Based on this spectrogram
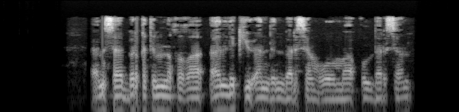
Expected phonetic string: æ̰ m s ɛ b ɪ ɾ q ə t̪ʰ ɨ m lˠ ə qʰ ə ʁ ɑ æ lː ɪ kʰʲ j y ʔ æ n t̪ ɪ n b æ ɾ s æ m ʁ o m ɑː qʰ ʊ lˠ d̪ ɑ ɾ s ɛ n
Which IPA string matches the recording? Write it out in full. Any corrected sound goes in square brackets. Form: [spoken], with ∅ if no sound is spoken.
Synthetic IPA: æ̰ m s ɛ b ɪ ɾ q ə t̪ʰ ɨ m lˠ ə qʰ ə ʁ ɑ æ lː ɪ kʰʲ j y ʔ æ n [d̪] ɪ n b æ ɾ s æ m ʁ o m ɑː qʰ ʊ lˠ d̪ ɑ ɾ s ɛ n

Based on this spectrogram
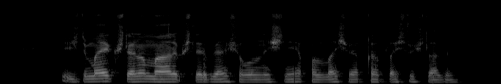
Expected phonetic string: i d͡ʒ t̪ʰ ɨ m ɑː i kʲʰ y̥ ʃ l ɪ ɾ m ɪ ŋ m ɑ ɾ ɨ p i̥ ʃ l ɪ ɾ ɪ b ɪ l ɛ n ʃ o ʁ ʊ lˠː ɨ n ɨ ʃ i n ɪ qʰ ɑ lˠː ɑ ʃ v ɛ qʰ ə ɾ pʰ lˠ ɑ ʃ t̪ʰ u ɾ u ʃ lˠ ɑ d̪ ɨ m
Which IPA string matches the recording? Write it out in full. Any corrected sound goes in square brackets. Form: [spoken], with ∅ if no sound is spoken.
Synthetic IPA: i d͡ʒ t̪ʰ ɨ m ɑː i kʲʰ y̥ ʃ l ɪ ɾ [n] ɪ ŋ m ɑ ɾ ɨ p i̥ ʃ l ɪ ɾ ɪ b ɪ l ɛ n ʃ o ʁ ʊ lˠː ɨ n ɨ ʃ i n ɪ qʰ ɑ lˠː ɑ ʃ v ɛ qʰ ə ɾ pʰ lˠ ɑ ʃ [t̪] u ɾ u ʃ lˠ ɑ d̪ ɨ m

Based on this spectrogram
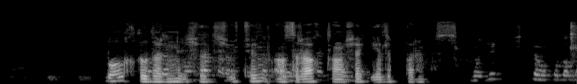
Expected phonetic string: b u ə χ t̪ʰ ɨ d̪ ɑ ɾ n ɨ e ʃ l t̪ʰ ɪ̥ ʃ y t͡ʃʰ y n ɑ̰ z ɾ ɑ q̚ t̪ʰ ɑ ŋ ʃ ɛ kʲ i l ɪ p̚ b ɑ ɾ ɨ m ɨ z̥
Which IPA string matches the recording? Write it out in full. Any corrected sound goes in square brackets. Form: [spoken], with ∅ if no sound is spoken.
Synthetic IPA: b u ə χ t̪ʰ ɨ d̪ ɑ ɾ n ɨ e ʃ l t̪ʰ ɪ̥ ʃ y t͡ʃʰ y n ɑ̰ z ɾ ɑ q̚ t̪ʰ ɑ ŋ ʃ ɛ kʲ [e] l ɪ p̚ b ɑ ɾ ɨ m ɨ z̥

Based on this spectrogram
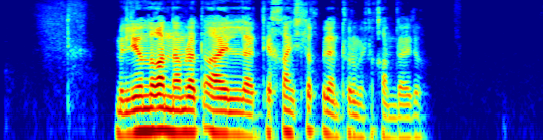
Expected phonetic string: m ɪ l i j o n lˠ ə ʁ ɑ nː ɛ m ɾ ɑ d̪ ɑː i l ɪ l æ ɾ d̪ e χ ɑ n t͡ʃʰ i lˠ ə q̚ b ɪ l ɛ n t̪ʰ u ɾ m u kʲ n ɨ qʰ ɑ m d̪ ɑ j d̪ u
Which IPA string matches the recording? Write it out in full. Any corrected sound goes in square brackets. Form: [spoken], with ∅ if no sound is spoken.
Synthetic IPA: m [i] l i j o n lˠ ə ʁ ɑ nː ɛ m ɾ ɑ [t̪] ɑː i l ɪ l æ ɾ d̪ e χ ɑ n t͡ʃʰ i lˠ ə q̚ b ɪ l ɛ n t̪ʰ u ɾ m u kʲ n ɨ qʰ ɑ m d̪ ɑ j d̪ u

